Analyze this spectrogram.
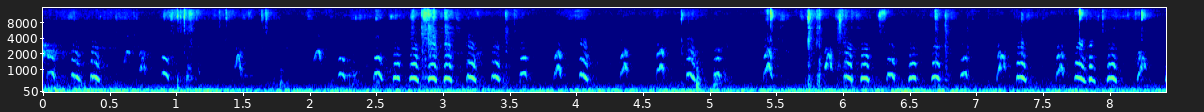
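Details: Quail kept in a coop, foraging for bugs and calling a lot, September 15, 2023: many brief high chirps and twittering peeps from several birds, steady chatter over a low constant hum.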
